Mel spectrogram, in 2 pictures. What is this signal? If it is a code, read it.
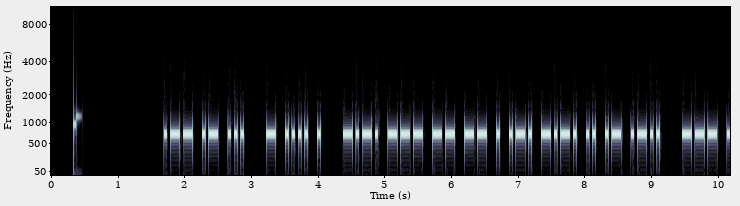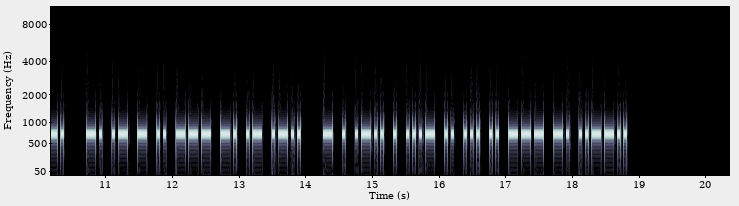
Morse code, heard as a keyed tone, about 25 wpm, 700 Hz. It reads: WAS THE COMMERCIAL ON NATIONAL TELEVISION?
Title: Sentences from Top 1000 Words - Review Part 5 - 25wpm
